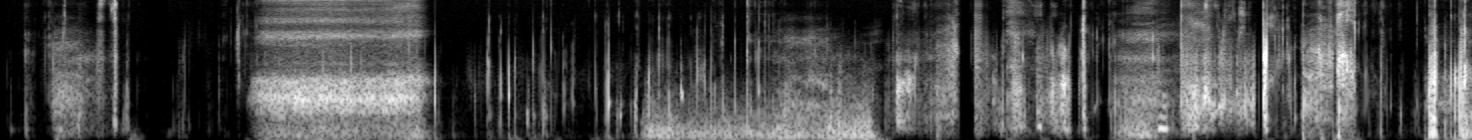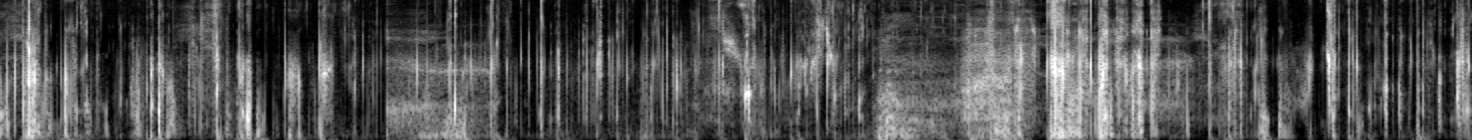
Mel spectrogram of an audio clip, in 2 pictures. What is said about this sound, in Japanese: お耳に熱い吐息を吐くと、お耳がゾクゾクしますよね。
